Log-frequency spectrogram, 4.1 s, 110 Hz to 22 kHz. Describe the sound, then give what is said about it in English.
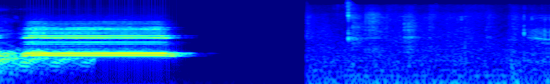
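A toy train whistle sound effect found online, used for the Train to Distractionville segment, gives one shrill, steady toot lasting about a second, loud. A brief silence follows, then a muffled, rumbling background noise. “It sounded like a 4-year-old's train whistle or something.”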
